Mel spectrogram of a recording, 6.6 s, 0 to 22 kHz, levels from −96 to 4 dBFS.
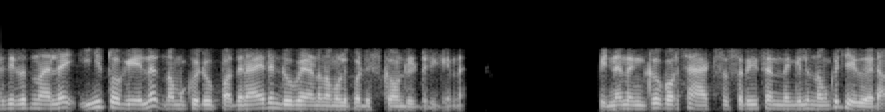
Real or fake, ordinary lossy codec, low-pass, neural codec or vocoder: real; none; 3.6 kHz; none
